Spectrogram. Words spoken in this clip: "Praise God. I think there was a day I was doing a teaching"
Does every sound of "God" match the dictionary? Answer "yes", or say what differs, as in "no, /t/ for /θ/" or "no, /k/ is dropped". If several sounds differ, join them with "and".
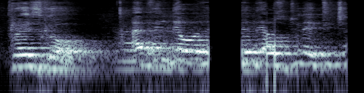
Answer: no, /d/ is dropped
